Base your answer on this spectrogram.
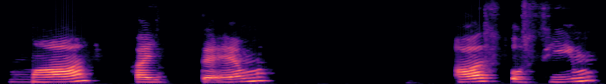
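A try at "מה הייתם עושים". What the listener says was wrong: Осим, молодец.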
